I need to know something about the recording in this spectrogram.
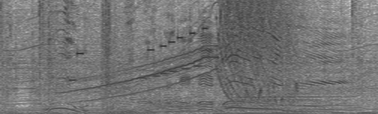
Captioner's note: chuckling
